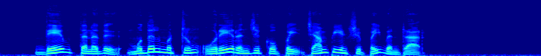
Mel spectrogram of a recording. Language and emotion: Tamil, neutral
